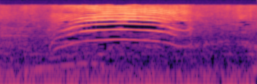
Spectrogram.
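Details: Domestic cat giving a single clear meow, about half a second long, arching up then sliding down in pitch, over a faint low hum.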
